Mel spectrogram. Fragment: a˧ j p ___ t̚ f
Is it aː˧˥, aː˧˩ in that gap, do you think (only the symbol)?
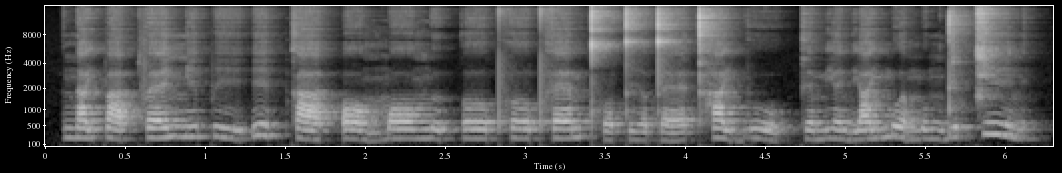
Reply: aː˧˩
